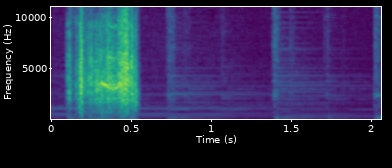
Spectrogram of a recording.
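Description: Camera-shutter sound effect: one short, loud burst of noise near the start. Faint guitar music fades out under it.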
